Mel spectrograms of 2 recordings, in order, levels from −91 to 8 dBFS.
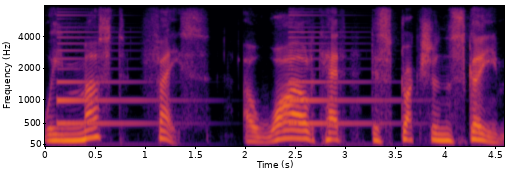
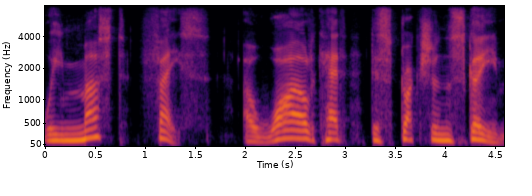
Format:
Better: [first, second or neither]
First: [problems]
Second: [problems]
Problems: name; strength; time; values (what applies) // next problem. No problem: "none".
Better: second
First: background sound (Acoustic guitar); 12 dB below the speech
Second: none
